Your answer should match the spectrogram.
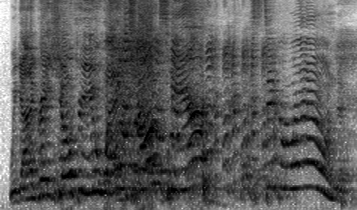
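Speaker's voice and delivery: loud, high show host hype. Pretend. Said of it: "hosted Saturday Night Live".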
